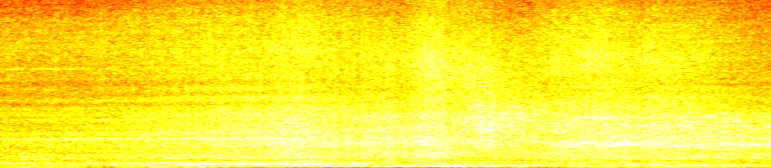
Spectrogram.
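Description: A small classic coupe drives past, its engine buzzing.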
